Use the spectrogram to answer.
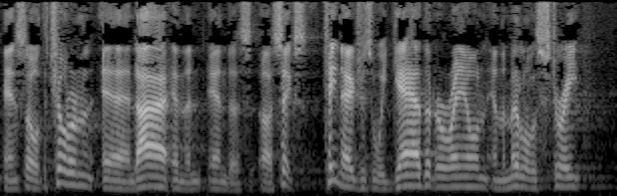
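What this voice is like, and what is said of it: Deep South American accent, Mississippi. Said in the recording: “From your accent, not only can we tell you're an American, we can just about pinpoint the area in America where you come from ... obviously the Deep South and somewhere maybe like Mississippi”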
